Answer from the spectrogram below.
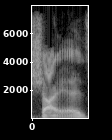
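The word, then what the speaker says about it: Shysa: Fen Shaya is how you say, I think it's Shaya. It's S-H-Y-S-A.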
